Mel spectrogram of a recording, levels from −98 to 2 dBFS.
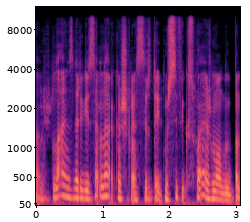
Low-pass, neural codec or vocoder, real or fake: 9.9 kHz; autoencoder, 22.05 kHz, a latent of 192 numbers a frame, VITS, trained on many speakers; fake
